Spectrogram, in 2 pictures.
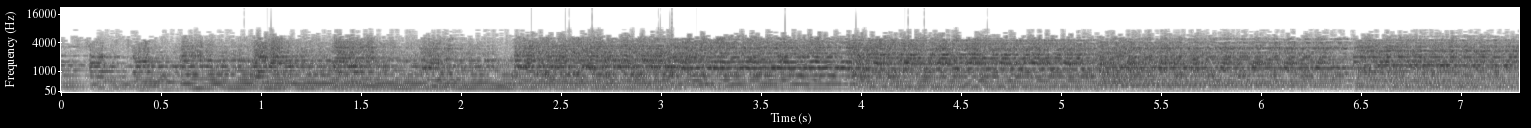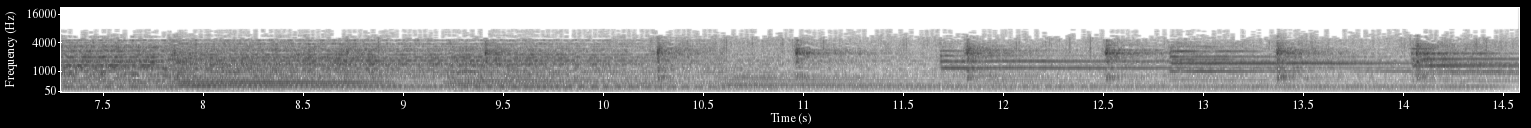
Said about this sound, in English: It strikes like that 5 minutes before the hour, before the biggest bell rings. The tower clock? Yes, I've heard them like that.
